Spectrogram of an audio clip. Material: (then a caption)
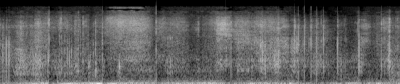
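Coated paper. Fingertips stroke and rub the glossy coated pages of a softcover Christmas book and turn the pages. Soft, crackly paper rustling and crinkling come with bright, hissy swells as the pages slide and flip, over a steady low hum.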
